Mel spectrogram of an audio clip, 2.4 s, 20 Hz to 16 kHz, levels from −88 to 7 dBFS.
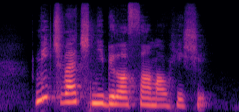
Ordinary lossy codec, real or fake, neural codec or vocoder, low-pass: none; fake; codec, 44.1 kHz, 2.6 kbps, DAC; 14.4 kHz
